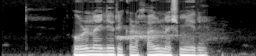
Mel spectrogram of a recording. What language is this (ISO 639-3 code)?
pus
